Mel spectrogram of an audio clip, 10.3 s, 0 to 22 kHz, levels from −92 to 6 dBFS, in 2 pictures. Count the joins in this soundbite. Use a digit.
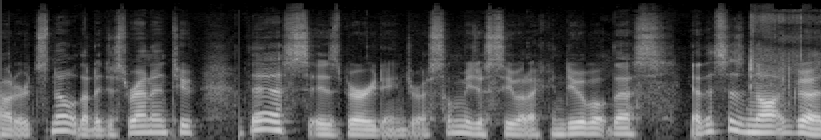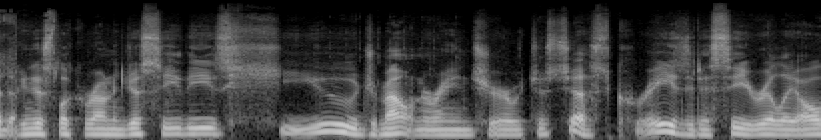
2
